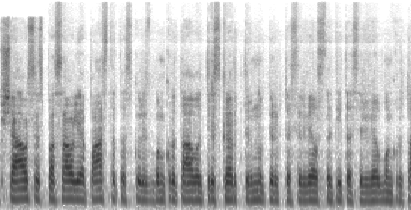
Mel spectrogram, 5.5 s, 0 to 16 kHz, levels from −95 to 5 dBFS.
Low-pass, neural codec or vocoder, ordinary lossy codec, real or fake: 14.4 kHz; vocoder, 48 kHz, 128 mel bands, Vocos; Opus, 32 kbps; fake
